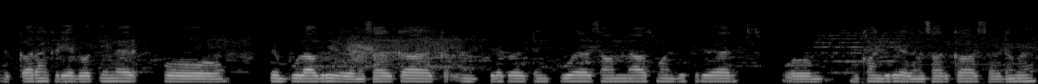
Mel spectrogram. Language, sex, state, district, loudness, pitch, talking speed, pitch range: Rajasthani, male, Rajasthan, Nagaur, -32 LUFS, 140 Hz, 195 wpm, 135-140 Hz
